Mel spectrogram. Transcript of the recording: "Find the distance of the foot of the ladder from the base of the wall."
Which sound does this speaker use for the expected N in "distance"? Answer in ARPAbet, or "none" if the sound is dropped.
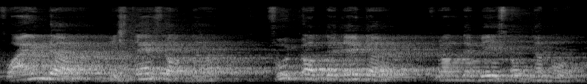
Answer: none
